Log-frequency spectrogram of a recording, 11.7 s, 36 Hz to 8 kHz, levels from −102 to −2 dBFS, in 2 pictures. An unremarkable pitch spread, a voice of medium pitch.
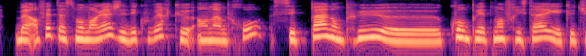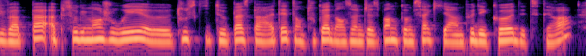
Yes: average, 3.7 semitones; medium, 175 Hz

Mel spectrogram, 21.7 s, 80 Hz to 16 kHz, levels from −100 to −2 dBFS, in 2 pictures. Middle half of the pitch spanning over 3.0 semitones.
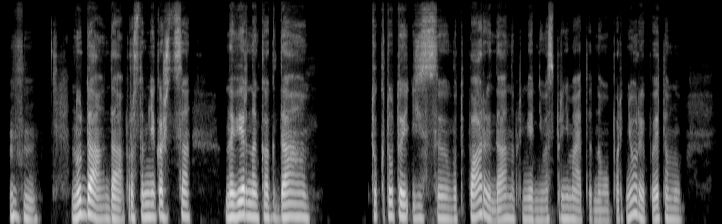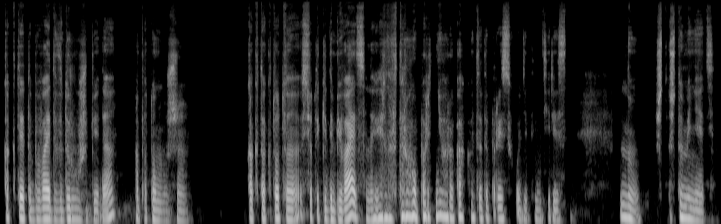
Yes: average, 3.6 semitones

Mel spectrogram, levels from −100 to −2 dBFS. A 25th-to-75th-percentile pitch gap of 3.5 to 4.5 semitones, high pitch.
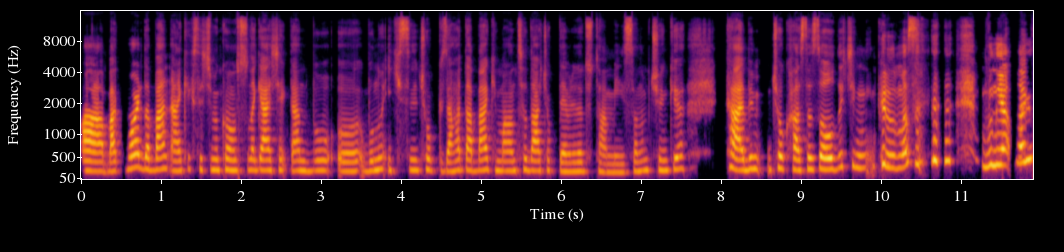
No: average, 2.8 semitones; high, 225 Hz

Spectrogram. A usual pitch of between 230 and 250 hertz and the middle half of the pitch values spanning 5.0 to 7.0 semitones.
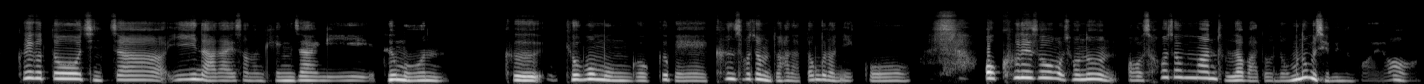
No: high, 190 Hz; average, 5.3 semitones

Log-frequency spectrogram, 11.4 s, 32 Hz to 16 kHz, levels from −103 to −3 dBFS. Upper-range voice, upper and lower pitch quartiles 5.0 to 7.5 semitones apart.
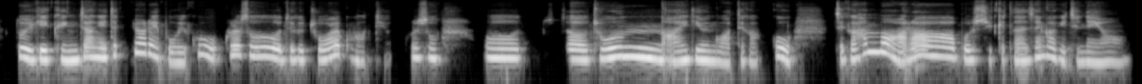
No: high, 210 Hz; average, 3.8 semitones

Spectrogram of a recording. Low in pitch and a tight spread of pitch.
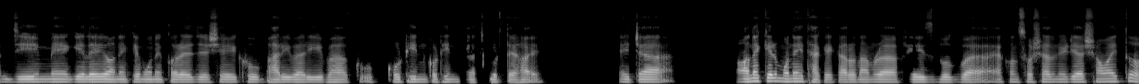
Yes: low, 115 Hz; narrow, 1.2 semitones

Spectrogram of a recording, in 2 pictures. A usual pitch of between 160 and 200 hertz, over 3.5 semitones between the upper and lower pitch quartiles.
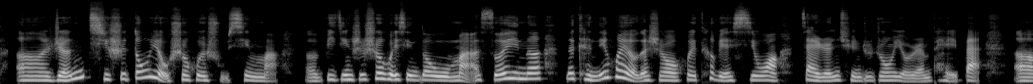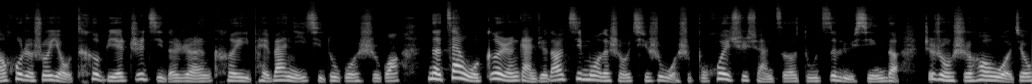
Yes: medium, 185 Hz; average, 4.7 semitones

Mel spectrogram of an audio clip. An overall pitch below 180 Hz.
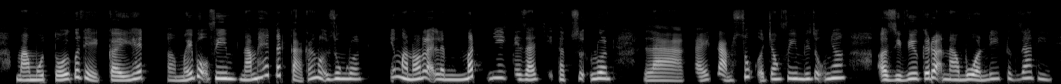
No: high, 245 Hz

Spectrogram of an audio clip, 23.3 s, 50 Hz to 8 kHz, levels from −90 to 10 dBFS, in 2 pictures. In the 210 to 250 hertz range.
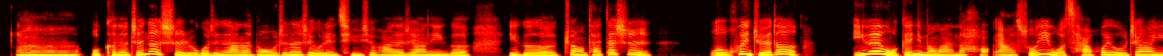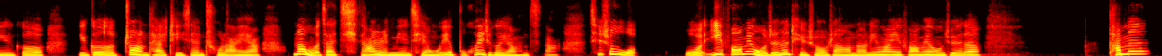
Yes: high, 225 Hz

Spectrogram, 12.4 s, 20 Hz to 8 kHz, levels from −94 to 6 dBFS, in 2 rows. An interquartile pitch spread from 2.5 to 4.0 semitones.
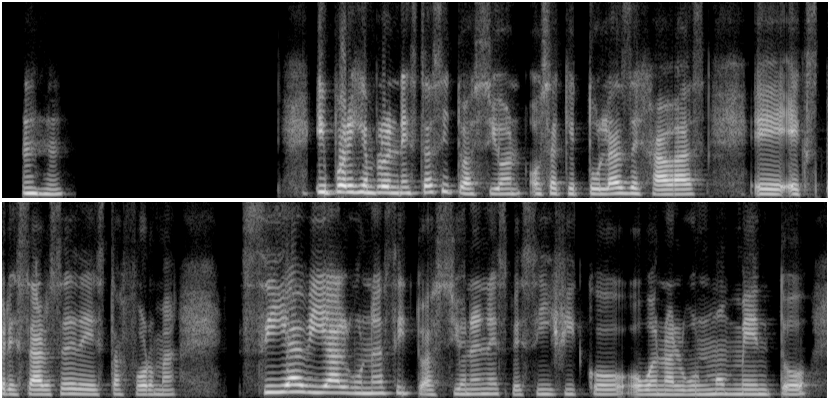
Yes: average, 3.3 semitones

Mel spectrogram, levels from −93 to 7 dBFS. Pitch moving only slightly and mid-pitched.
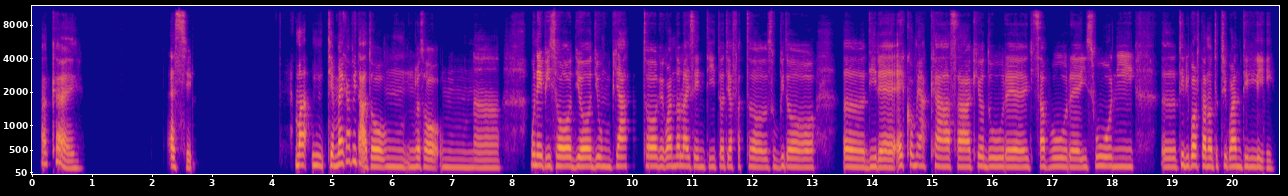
Yes: narrow, 1.8 semitones; medium, 175 Hz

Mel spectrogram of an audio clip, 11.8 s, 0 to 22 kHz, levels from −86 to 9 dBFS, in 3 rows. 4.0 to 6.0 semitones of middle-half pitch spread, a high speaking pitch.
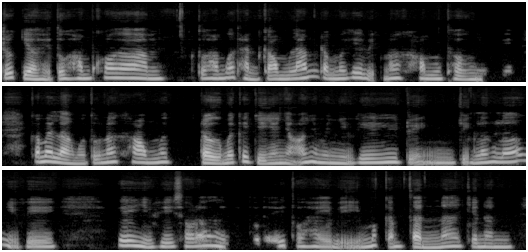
No: average, 3.4 semitones; high, 195 Hz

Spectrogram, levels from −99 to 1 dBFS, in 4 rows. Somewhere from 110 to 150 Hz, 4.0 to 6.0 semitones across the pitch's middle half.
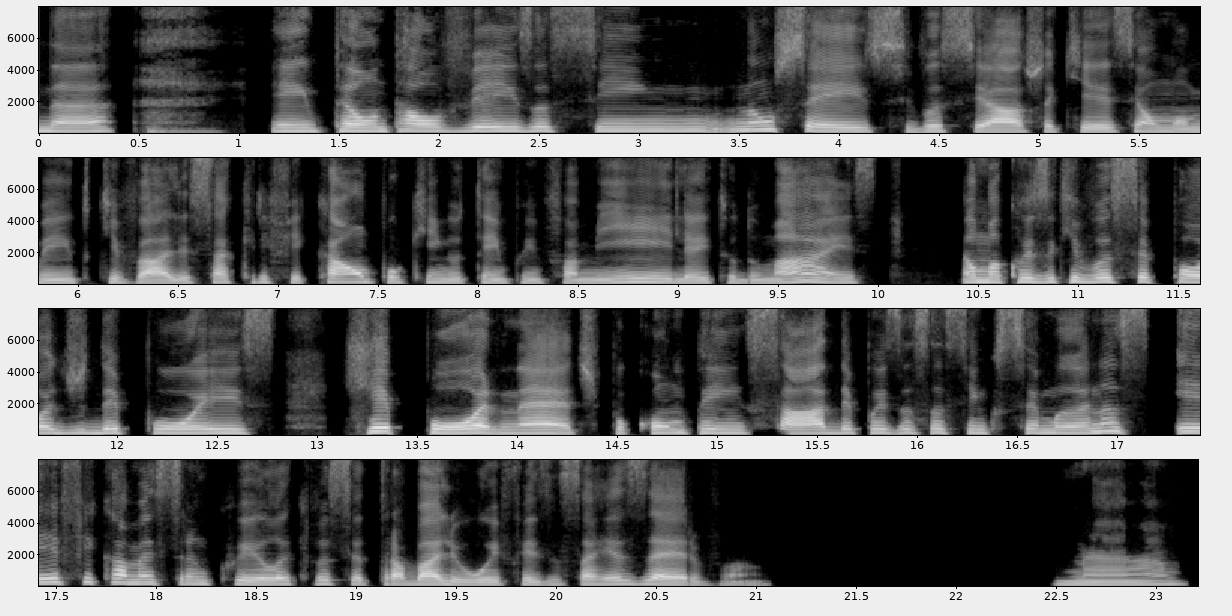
No: high, 190 Hz; average, 4.5 semitones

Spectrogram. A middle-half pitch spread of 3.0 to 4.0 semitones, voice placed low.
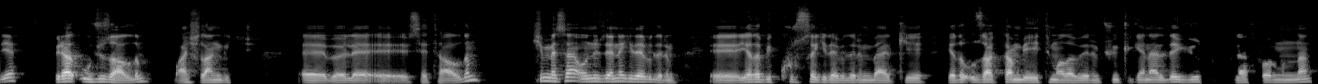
Yes: average, 3.4 semitones; low, 105 Hz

